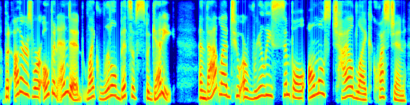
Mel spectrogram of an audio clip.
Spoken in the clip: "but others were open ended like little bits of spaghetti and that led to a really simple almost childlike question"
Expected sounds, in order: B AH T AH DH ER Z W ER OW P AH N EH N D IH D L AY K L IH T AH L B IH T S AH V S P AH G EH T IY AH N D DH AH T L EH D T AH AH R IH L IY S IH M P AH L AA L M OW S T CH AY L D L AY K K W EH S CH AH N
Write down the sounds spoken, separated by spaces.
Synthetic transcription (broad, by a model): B AH T AH DH ER Z W ER OW P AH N EH N D IH D L AY K L IH T L B IH T S AH V S P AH G EH T IY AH N DH AH T L EH D T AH AH R IH L IY S IH M P L AA L M OW S T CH AY L D L AY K K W EH S CH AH N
